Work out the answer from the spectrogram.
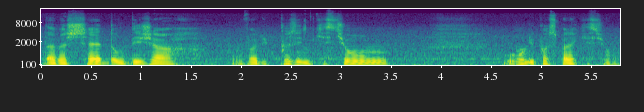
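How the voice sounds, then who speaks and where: A man's voice: low voice, fairly even intonation, unhurried, darkish tone, a little hiss or hum. A man with a slight head cold who streams his chess games, muttering his calculations aloud in half-finished phrases. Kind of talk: thinking aloud while playing online chess. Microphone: streaming desk mic.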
